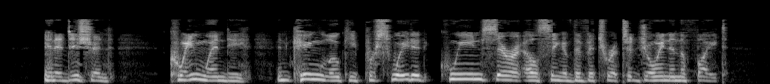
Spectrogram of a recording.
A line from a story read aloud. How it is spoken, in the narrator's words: Ludlow added in his low, craggy voice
